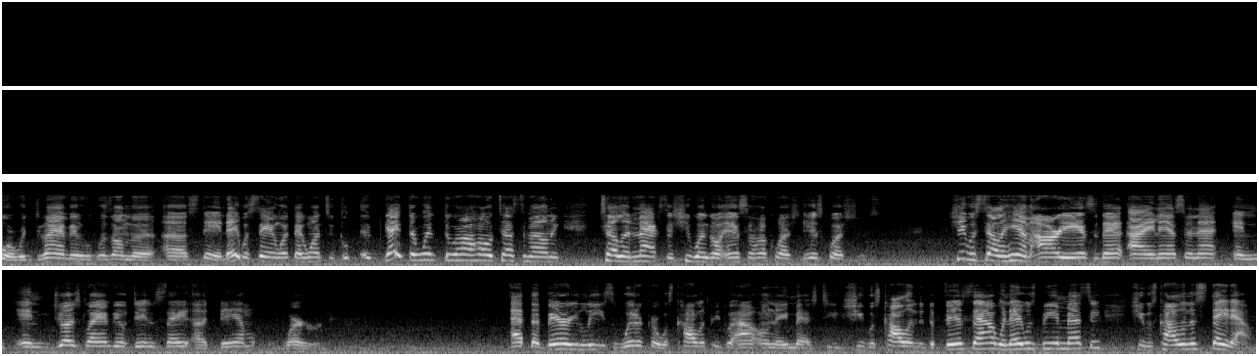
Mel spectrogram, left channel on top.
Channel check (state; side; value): silent; left; 63 dB below the other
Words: when Glanville was on the stand. They were saying what they want to. Gaither went through her whole testimony telling Max that she wasn't going to answer his questions. She was telling him, I already answered that, I ain't answering that. And Judge Glanville didn't say a damn word. At the very least, Whitaker was calling people out on their mess. She was calling the defense out when they was being messy. She was calling the state out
